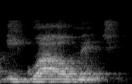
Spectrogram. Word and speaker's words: igualmente: And let me remind you that L's at the end of words or at the end of syllables are always pronounced as U. So this word likewise would be igualmente, igualmente. You can tell that TE at the end sounds like chi, no?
